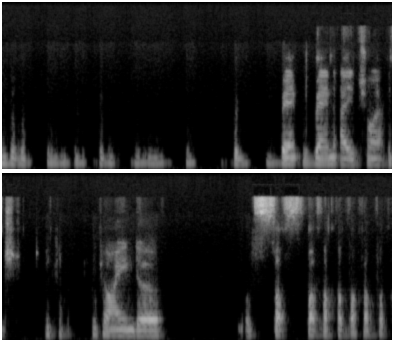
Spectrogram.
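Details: Man hosting a stammering practice circle, himself a person who stammers, in natural speech before a voluntary stammering demonstration; audible word repetitions; stuttering.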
